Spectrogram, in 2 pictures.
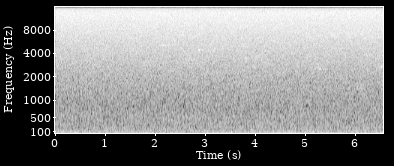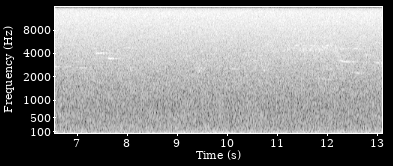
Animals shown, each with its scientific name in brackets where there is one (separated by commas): Ovenbird (Seiurus aurocapilla), Red-eyed Vireo (Vireo olivaceus), Hermit Thrush (Catharus guttatus)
